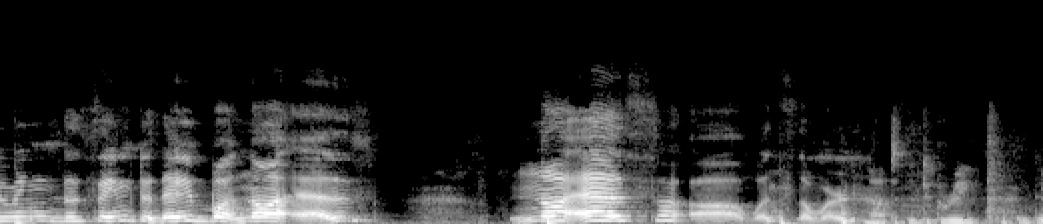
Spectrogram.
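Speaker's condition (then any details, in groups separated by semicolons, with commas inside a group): Cerebral palsy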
